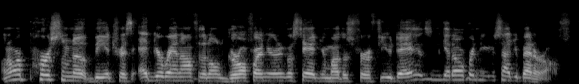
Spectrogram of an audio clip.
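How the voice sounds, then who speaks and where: A man reading the part of a dry, no-nonsense seasoned government agent at an amateur table read, clipped and deadpan. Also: on the high side, rapid-fire. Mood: matter-of-fact.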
